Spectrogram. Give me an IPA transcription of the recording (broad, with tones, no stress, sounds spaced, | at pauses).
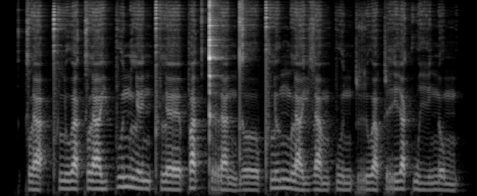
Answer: k l a˨˩ ʔ pʰ l u˧ a̯ k l a˦˥ j p u˥˩ n l e˧ n pʰ l ɛː˩˦ p a˥˩ k̚ t r a˨˩ n d ɤː˨˩ pʰ l ɯ˥˩ ŋ l a˩˦ j l a˩˦ m p u˨˩ n p r u˨˩ a̯ p r i˦˥ a̯ k w iː˩˦ n o˨˩ m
